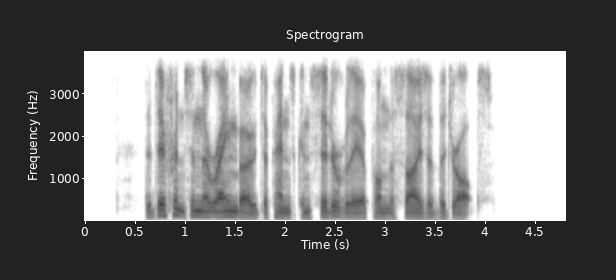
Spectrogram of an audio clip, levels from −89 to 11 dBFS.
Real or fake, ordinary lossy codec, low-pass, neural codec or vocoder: fake; Opus, 32 kbps; 3.6 kHz; vocoder, 44.1 kHz, 128 mel bands, Pupu-Vocoder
